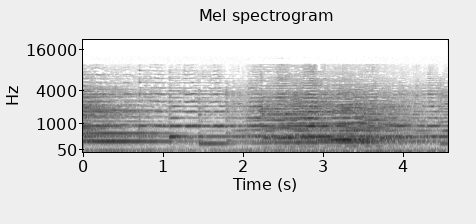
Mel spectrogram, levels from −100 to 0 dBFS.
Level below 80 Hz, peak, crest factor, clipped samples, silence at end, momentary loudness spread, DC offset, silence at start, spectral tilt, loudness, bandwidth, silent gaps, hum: -52 dBFS; -8 dBFS; 18 dB; under 0.1%; 0 s; 11 LU; under 0.1%; 0 s; -4 dB/octave; -26 LUFS; 10 kHz; none; none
